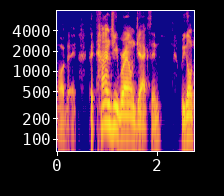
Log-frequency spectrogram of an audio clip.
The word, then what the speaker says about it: Ketanji: Ketanji Brown Jackson.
